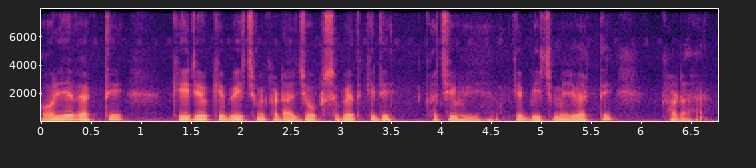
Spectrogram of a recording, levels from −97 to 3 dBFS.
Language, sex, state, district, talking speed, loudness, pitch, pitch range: Hindi, male, Uttar Pradesh, Saharanpur, 195 wpm, -18 LUFS, 120 Hz, 110-130 Hz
